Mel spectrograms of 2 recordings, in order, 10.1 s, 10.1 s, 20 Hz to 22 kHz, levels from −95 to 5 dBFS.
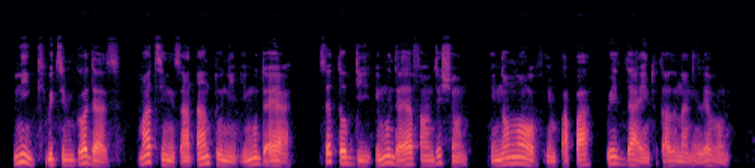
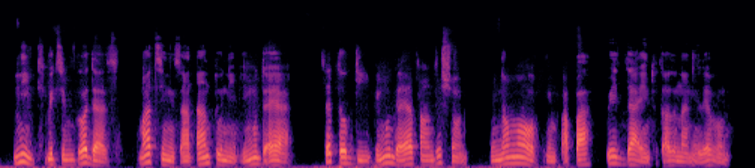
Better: first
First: none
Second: noise reduction (neural mask model Resemble Enhance denoiser)

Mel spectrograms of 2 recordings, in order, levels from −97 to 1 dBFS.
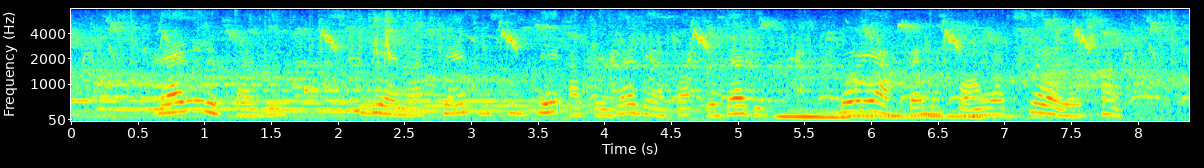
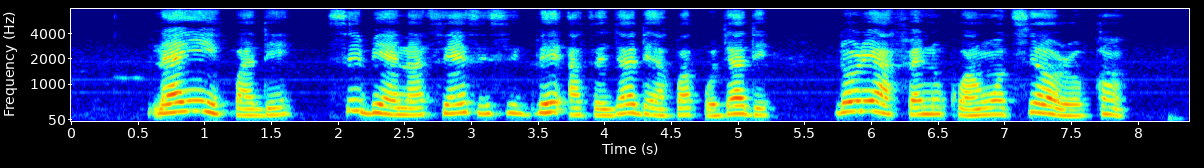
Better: second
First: background sound (Bird / Fowl + Piano); 1 dB below the speech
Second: none

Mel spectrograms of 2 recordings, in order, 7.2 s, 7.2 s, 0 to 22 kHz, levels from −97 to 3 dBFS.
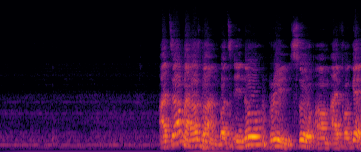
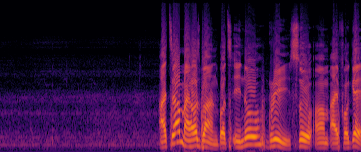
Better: second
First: room echo; dies away in 0.7 s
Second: none

